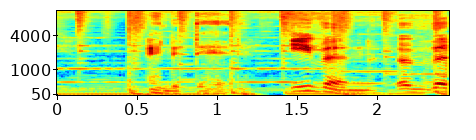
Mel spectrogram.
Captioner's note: bad ASMR voice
